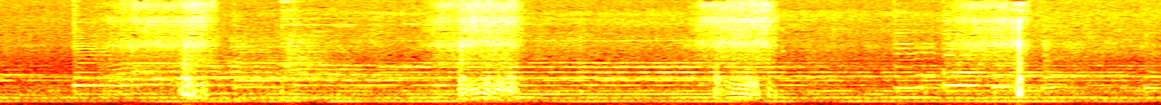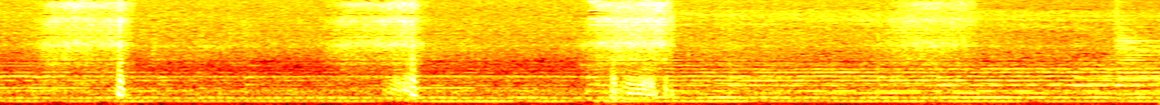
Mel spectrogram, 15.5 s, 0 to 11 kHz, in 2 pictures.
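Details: 9-week-old pug puppy sleeping on her back, rolling her eyes back: soft, rhythmic snuffling snores about every two seconds, with a steady hum and faint background music; recorded on a phone.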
